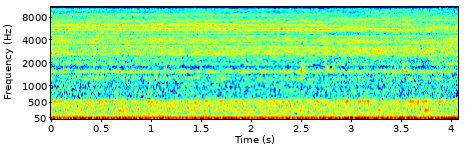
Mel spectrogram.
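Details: Toilet after a temporary zip-tie repair of a deteriorated Korky flapper, water level set too high: steady rushing hiss refilling the tank with no gurgle or surging; normal refill after the flush.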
